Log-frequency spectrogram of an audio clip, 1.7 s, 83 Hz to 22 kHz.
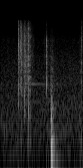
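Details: Canon AE-1 Program 35mm SLR (1981), lens removed, fired at a slow speed around 1/15–1/8 s: crisp clack of mirror and shutter opening, short pause, clean closing snap; shutter healthy.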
